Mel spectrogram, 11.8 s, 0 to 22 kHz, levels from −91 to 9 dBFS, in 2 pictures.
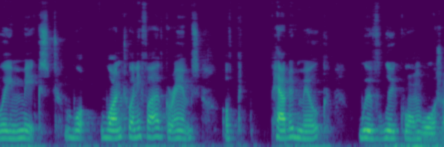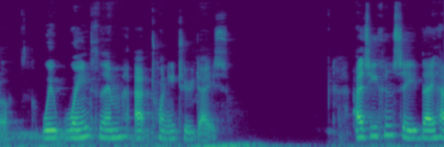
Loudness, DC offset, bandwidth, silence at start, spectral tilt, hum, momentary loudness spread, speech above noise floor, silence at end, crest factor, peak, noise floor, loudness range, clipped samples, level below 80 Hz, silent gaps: -29 LUFS; under 0.1%; over 20 kHz; 0 s; -4.5 dB/octave; none; 15 LU; 32 dB; 0 s; 22 dB; -6 dBFS; -61 dBFS; 4 LU; under 0.1%; -52 dBFS; none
